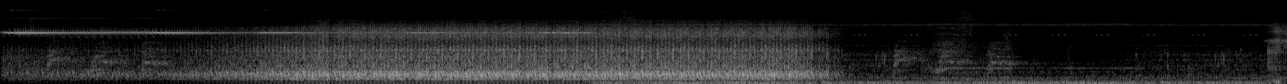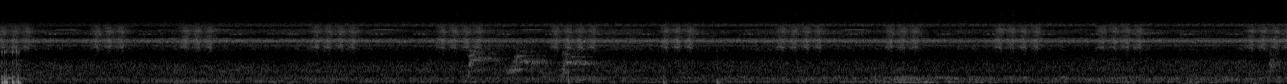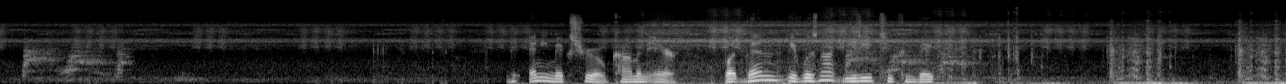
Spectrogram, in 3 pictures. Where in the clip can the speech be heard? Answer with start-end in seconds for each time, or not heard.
30.8-35.1.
